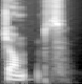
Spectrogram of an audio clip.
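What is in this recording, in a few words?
"jumps", British English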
